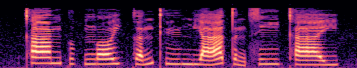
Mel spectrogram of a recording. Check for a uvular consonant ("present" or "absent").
absent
